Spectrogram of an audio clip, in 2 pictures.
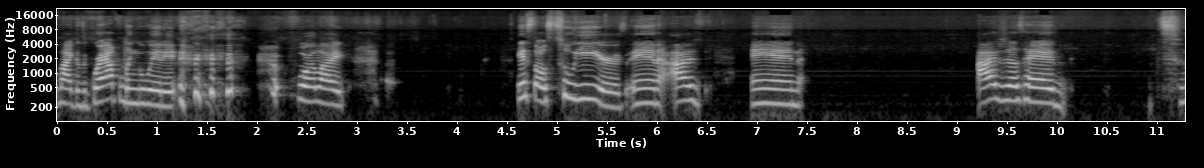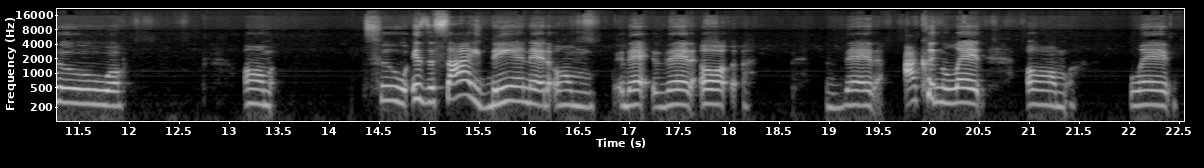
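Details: Stuttering in an adult woman, a senior college accounting student, who has stuttered since childhood, has a family history of stuttering, and began speech therapy in college.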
